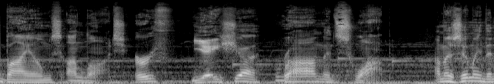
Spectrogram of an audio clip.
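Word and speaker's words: Rhom: It's Rom and Geisha. There we go. Rom. I was right. I knew it. I knew it was Rom. Because some other person pronounced it as Rome.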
